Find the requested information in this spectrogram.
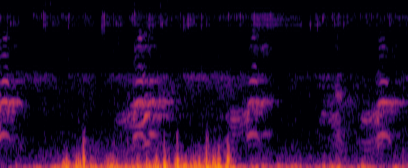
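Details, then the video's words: Canada geese passing overhead in flight, repeating nasal, harmonic honks in small bursts about every second, with strong low-pitched wind buffeting beneath. "Canada geese flying by"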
